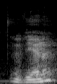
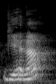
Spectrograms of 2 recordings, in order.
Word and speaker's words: Vienna: how do you say it in English Veen Vienna Vienna okay yeah I'm to Vienna and unfortunately could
